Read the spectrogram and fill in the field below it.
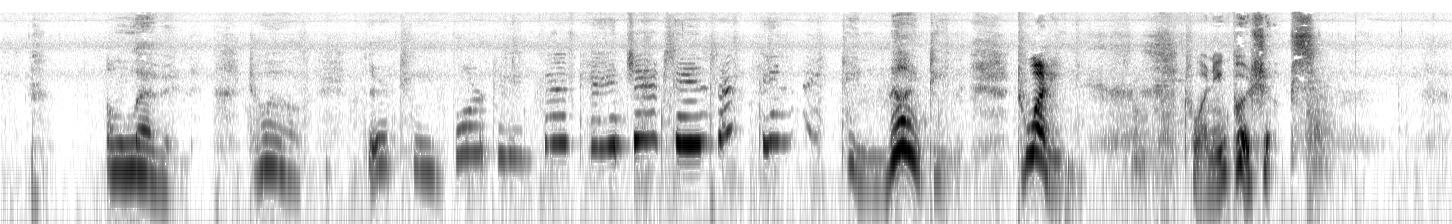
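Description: A boy talks with animation close to the microphone.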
